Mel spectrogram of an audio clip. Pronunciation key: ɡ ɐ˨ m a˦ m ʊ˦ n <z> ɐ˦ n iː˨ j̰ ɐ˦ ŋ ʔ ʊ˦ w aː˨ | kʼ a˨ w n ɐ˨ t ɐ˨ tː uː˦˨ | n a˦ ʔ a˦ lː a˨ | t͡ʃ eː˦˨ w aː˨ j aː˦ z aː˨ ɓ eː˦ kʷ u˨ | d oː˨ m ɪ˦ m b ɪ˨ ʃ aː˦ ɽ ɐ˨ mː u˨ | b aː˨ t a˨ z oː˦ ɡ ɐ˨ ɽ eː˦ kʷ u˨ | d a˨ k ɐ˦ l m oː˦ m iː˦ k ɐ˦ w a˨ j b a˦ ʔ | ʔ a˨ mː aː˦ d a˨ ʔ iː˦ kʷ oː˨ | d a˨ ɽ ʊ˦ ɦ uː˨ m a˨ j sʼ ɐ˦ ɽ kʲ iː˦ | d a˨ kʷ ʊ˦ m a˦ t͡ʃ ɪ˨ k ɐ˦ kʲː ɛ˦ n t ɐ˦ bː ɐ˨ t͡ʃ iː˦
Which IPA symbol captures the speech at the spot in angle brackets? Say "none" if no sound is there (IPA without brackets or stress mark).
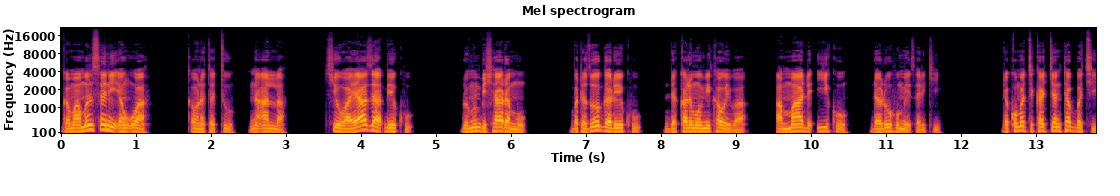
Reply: s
